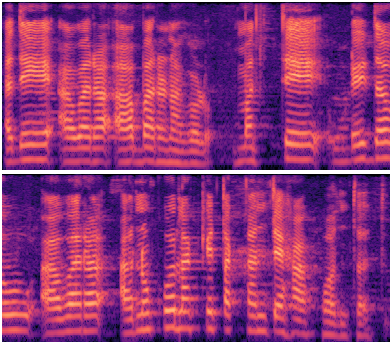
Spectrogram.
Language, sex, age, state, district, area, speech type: Kannada, female, 60+, Karnataka, Udupi, rural, spontaneous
